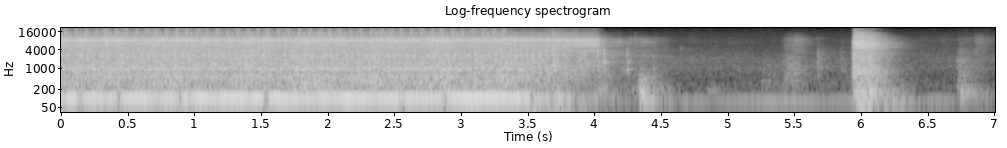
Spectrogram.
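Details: Early Porsche 944 with a leaky fuel pressure regulator: engine drones then drops away and stumbles in uneven bursts; fuel pressure falls as throttle opens, rough idle, near-stalling, bad hot starts, failed leak-down test; a new regulator cured it.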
